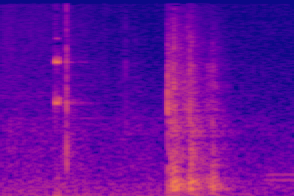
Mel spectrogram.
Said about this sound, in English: I'm hanging up now.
